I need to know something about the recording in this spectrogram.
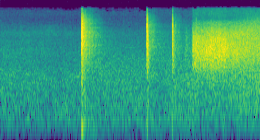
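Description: A golf ball thuds and bounces on grass.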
